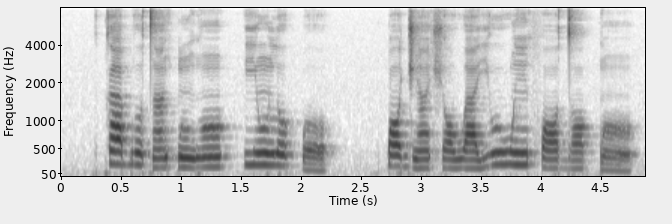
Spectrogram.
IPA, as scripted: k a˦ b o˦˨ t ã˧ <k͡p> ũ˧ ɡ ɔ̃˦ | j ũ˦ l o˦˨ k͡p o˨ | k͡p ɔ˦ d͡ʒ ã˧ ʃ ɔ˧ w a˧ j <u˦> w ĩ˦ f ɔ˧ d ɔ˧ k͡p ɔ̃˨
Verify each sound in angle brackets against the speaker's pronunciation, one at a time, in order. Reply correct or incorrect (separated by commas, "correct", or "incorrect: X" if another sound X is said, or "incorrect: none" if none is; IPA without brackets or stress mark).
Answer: correct, correct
